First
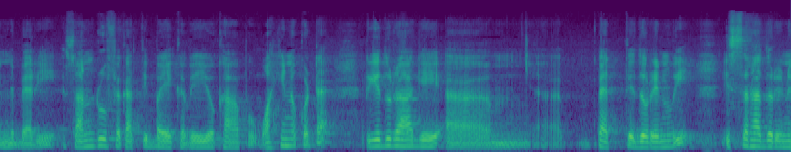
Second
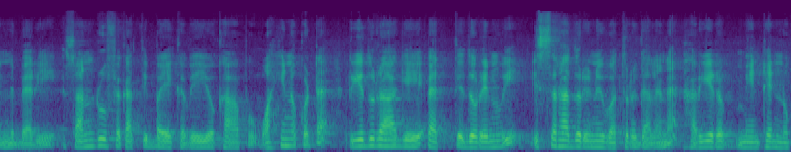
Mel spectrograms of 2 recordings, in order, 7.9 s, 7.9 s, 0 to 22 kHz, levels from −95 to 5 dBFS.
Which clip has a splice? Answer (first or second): second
